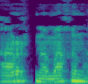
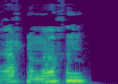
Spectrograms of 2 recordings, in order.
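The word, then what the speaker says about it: Ardnamurchan: Ja, es gibt also dieses ganz korrekte, würde Adnamurchan heißen, Adnamurchan. Also dieses Ö-Klingende, das kann man also ein bisschen als Deutscher bringen und weil für uns Deutsche ist es eigentlich nicht richtig aussprechbar.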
